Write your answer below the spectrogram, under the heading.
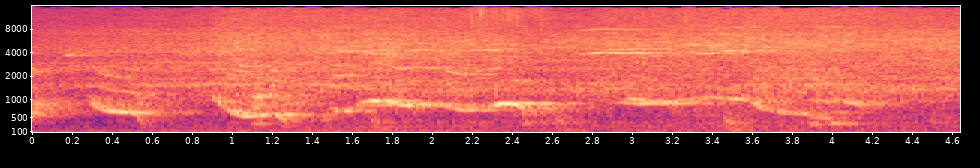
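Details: Black tri male puppy, neutered, whimpers while being bathed: drawn-out whines that rise and fall, some bending sharply downward, repeated about every second over soft background noise.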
